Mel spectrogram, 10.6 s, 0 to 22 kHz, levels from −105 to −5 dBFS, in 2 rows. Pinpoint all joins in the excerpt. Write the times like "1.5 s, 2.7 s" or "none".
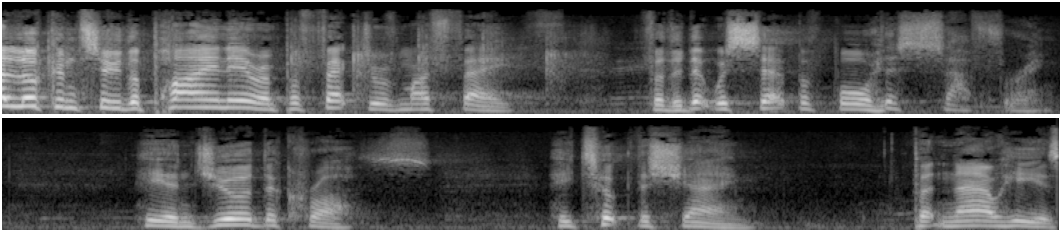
3.0 s, 3.4 s, 4.4 s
